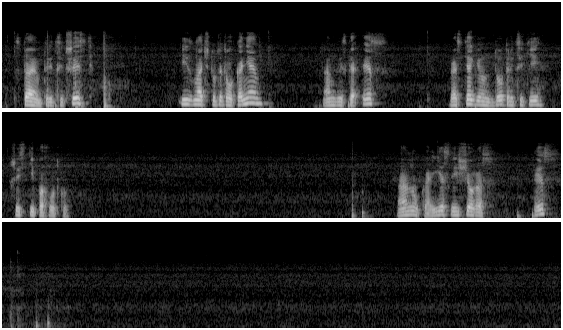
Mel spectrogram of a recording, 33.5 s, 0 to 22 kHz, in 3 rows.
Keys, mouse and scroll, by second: 0.1-2.2 drag, 5.4 click, 6.8 s, 9.6 space, 18.2 space, 20.0 drag, 21.5 s, 23.2 space.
